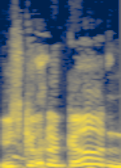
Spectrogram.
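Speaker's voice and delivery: mock shrill, startled, very high sudden shriek. Retelling a wrestling segment, imitating Kevin Nash screaming. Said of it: "all of a sudden he just screams".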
